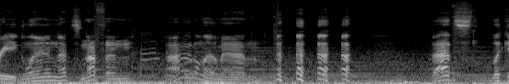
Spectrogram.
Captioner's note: laughter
